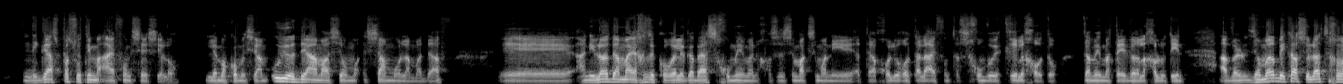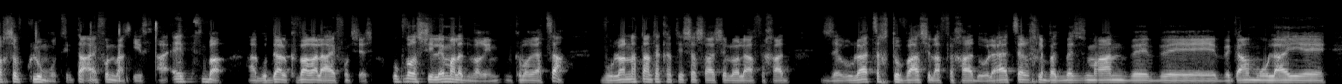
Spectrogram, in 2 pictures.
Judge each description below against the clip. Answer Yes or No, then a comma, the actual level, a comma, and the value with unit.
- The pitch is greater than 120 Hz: No, low, 100 Hz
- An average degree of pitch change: Yes, average, 4.4 semitones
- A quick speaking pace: Yes, fast, 220 wpm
